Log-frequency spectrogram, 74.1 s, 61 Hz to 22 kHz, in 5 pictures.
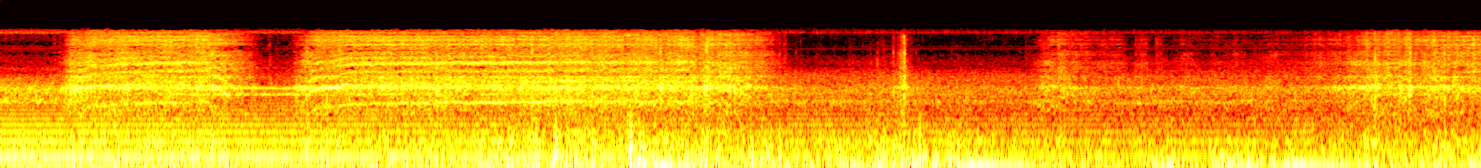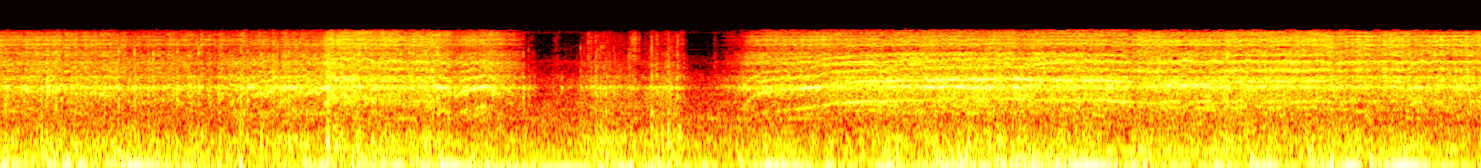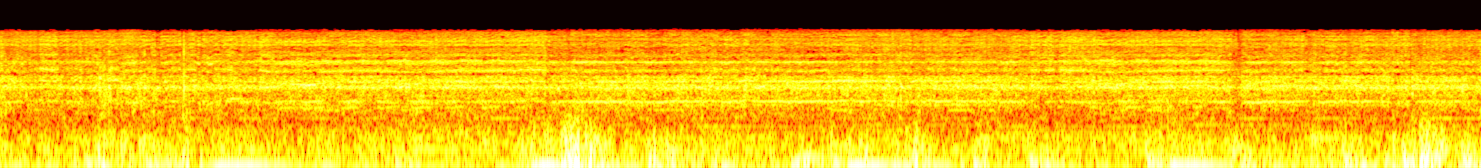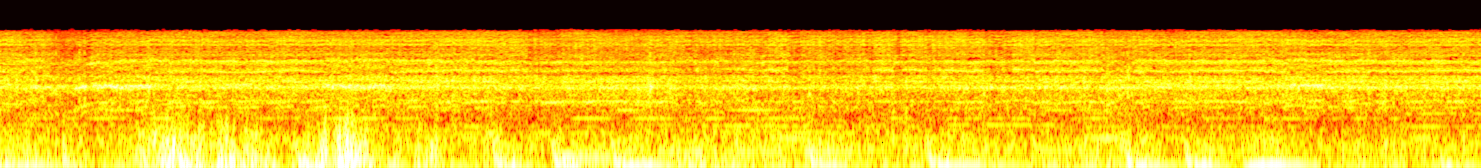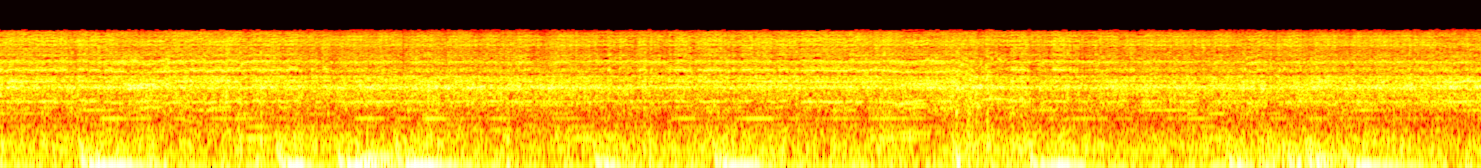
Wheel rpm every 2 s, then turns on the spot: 70, 90, 150, 140, 30, 20, 30, 100, 90, 140, 30, 90, 160, 160, 170, 170, 160, 160, 160, 170, 170, 170, 160, 160, 160, 170, 170, 170, 170, 170, 170, 170, 170, 170, 170, 170, 170.
8-10 20-22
